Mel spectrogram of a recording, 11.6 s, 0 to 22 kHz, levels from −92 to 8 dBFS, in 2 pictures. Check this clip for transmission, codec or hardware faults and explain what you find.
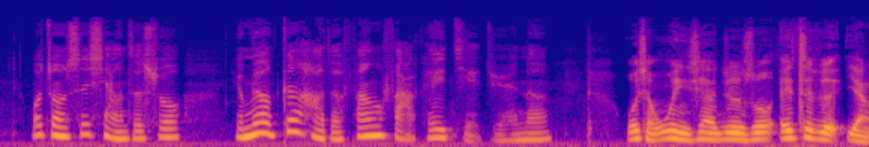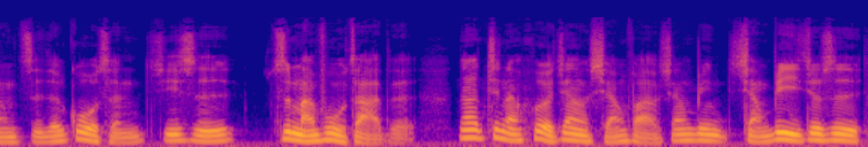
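Nothing in this speech recording points to a fault of any kind. No moment in the audio calls for explaining a cause.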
